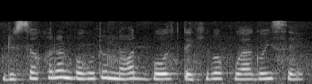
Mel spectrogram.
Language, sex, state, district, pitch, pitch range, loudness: Assamese, female, Assam, Sonitpur, 260 Hz, 245-270 Hz, -13 LUFS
